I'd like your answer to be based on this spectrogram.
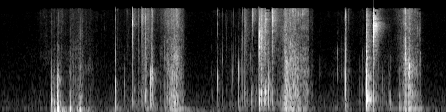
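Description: A solid mass of soft purple shimmer pearl slime is squeezed between both palms, then poked and stretched with fingertips on a white surface, trapping air pockets. Bursts of wet crunching and crackling pops come in uneven clusters, with short quiet gaps between them.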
